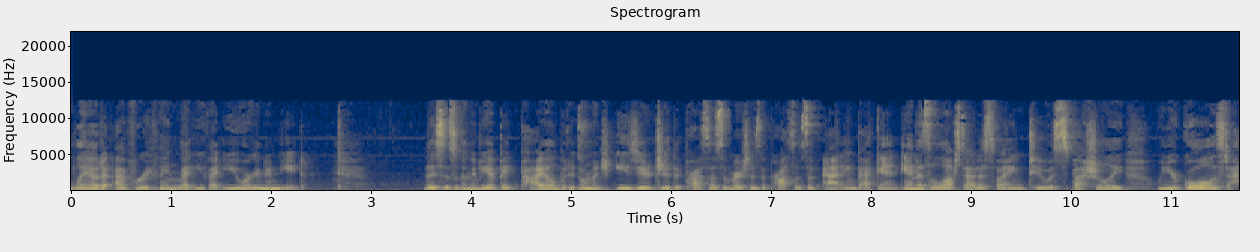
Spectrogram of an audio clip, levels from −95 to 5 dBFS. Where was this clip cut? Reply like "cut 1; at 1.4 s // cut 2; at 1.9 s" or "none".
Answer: cut 1; at 1.3 s // cut 2; at 5.1 s // cut 3; at 6.6 s // cut 4; at 8.8 s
